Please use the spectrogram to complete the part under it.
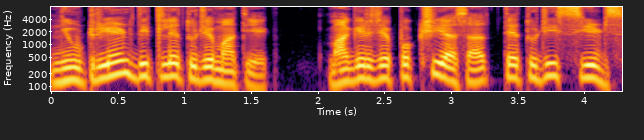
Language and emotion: Goan Konkani, neutral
